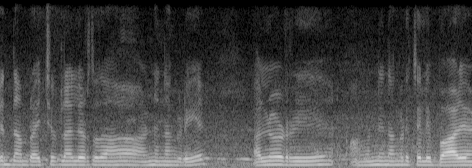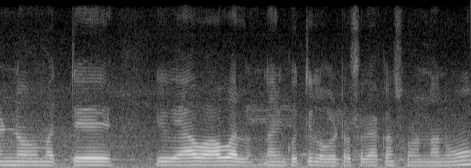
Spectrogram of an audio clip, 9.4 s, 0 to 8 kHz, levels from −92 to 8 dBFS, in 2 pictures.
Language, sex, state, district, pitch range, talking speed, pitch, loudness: Kannada, male, Karnataka, Raichur, 160-175 Hz, 125 wpm, 165 Hz, -18 LUFS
